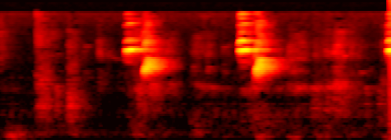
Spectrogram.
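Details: European goldfinch with a praised 'şak şaklı' song delivers two crisp, high chirps with buzzy tails about a second apart, a third note starting at the end, with faint soft knocks beneath.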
